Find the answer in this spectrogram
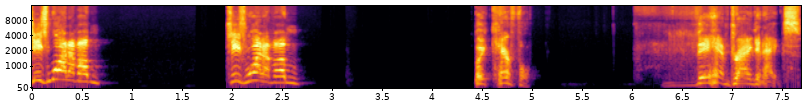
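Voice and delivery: high, loud, alarmed shout. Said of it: "Ambrosius goes".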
